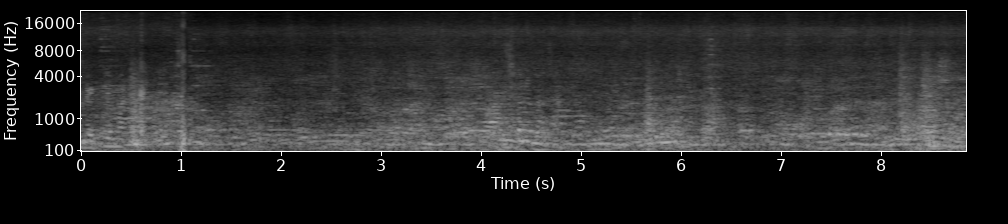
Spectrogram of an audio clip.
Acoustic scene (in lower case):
restaurant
